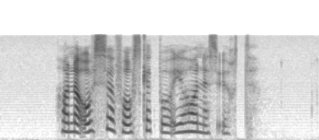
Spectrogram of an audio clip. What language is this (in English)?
Norwegian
